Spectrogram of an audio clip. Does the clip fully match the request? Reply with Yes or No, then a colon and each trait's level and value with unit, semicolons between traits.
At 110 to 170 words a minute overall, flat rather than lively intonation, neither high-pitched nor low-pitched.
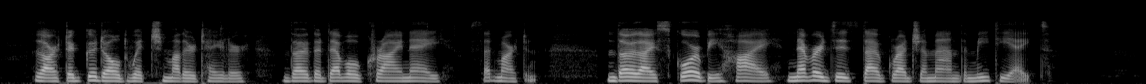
Yes: average, 155 wpm; narrow, 1.9 semitones; medium, 155 Hz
